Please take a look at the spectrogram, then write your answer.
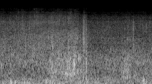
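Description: Sea waves wash steadily along the shore in a broad, continuous roar mixed with wind buffeting the microphone, with no voices present.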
